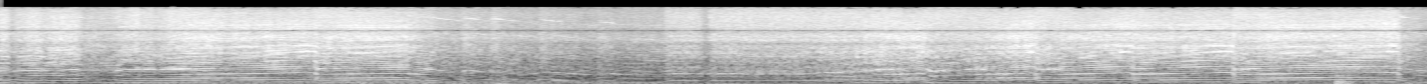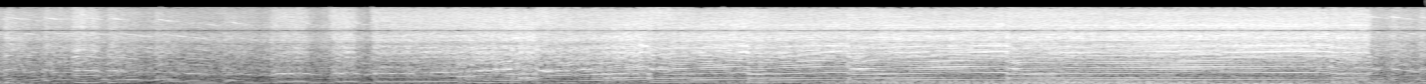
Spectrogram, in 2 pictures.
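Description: A racing car engine screams close by, rising in pitch through the gears and dropping as it slows for corners.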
